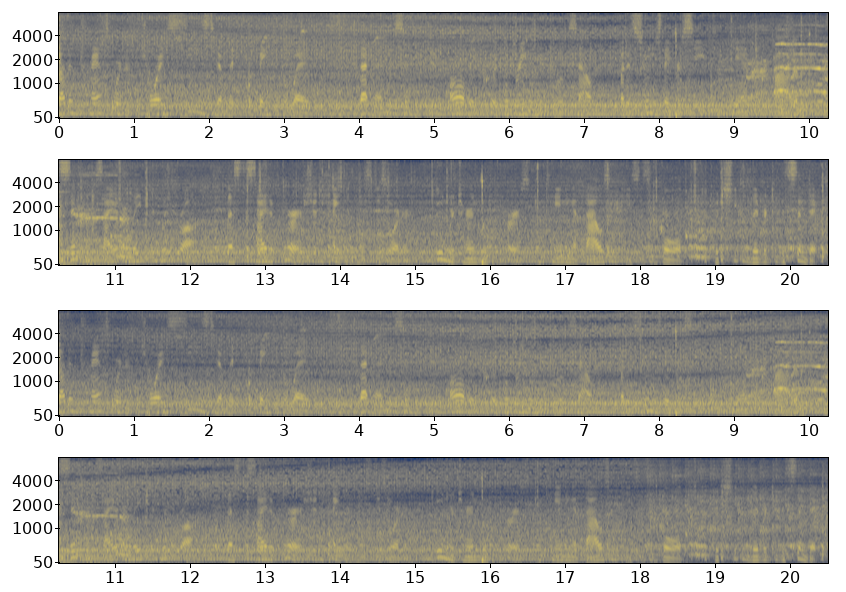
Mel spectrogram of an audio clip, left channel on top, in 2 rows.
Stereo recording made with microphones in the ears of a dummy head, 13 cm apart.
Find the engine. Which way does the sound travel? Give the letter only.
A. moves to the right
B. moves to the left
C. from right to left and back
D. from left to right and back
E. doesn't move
A.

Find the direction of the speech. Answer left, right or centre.
left.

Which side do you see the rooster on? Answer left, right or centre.
left.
